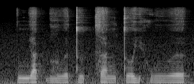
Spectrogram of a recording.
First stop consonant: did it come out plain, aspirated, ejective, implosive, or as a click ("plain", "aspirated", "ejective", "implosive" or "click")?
plain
